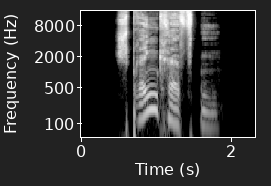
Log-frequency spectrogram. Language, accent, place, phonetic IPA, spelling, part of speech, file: German, Germany, Berlin, [ˈʃpʁɛŋˌkʁɛftn̩], Sprengkräften, noun, De-Sprengkräften.ogg
- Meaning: dative plural of Sprengkraft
